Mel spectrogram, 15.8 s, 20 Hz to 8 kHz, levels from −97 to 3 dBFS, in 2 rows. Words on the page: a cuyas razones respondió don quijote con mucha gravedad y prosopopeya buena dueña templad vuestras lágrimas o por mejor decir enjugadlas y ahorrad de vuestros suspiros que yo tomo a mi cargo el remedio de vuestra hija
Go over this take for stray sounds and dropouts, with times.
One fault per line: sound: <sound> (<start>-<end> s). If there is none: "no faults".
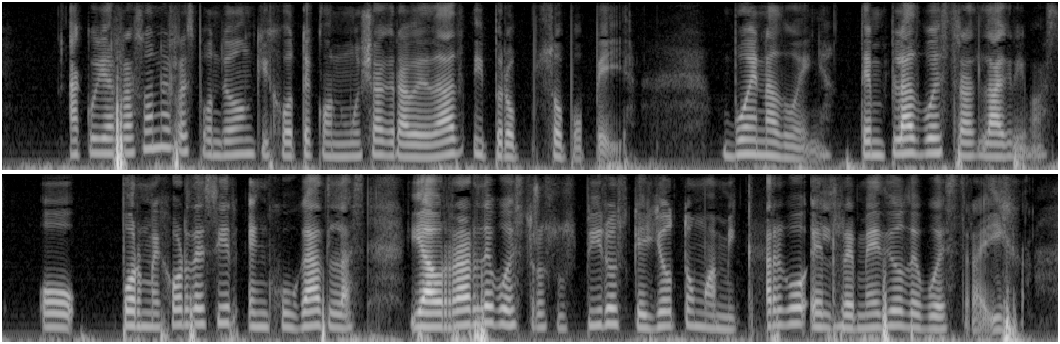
sound: dropout (13.5-13.7 s)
